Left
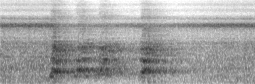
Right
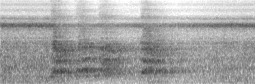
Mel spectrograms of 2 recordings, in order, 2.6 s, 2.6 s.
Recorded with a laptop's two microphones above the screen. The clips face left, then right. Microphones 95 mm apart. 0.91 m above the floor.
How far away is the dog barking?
About 7 m.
